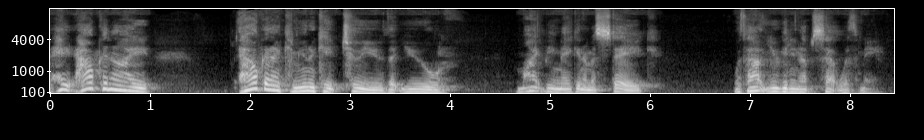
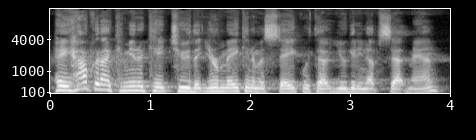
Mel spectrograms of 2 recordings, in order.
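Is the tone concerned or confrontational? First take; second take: concerned; confrontational. First: It sounds soft, concerned and empathetic. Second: It sounds blunt, pushy and confrontational.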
